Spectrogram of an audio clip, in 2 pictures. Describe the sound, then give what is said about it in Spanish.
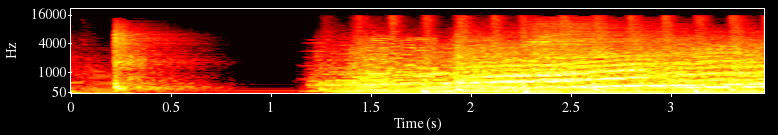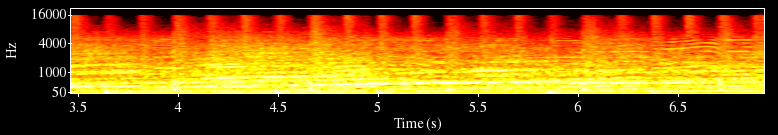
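A Formula 1 race car engine from a Williams team car screams at high revs, loud and sustained after a brief sound and a short near-silence, its whine climbing in pitch through several gear changes. “¿Sabes por qué Lubrax suena así en los autos del equipo AT&T Williams de Fórmula 1?”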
